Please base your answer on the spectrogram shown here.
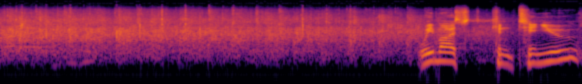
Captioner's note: cheers and applause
